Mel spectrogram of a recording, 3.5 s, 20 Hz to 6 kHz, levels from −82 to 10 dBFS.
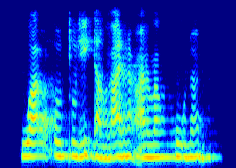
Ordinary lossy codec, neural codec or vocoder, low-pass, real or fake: AAC, 32 kbps; codec, 16 kHz, 1 kbps, FunCodec, trained on LibriTTS, 50 frames a second; 5.4 kHz; fake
